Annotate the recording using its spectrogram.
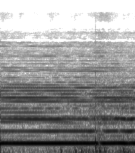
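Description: Long bamboo bansuri holding one steady low note in Raga Pooriya Kalyan, briefly re-articulated about one and a half seconds in.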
